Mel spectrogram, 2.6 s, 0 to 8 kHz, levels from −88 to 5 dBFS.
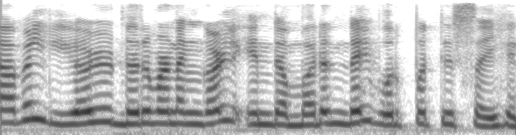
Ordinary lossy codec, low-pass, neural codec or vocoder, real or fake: none; 7.2 kHz; codec, 16 kHz, 6 kbps, DAC; fake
